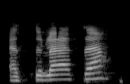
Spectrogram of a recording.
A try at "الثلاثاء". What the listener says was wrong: சுலாசாண்டா நீங்க கடைசி ஹம்சா சொல்லல. அஸ்ஸுலாசா. انا ثلاثة أربعة ரெண்டும் பிழை. ஏன் பிழை? முடிச்சல்ல பிழை. நீங்க துலாசா அண்டு அலிஃபோட நிறுத்திருக்கிறீங்க. ஹம்சா சொல்லல. அஸ்ஸுலாசா.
